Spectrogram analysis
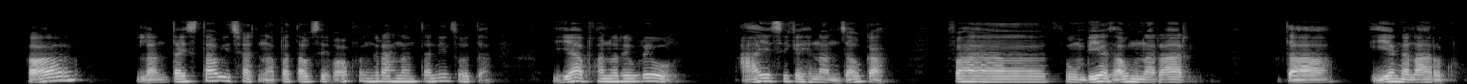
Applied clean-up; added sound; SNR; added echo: none; none; none; none.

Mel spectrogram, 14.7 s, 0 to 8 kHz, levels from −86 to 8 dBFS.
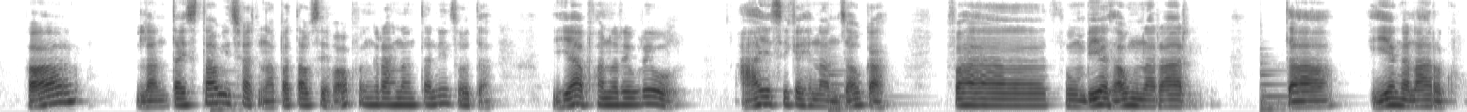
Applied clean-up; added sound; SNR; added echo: none; Bowed string instrument; 20 dB; none.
